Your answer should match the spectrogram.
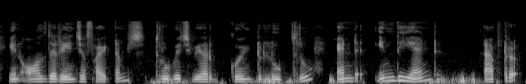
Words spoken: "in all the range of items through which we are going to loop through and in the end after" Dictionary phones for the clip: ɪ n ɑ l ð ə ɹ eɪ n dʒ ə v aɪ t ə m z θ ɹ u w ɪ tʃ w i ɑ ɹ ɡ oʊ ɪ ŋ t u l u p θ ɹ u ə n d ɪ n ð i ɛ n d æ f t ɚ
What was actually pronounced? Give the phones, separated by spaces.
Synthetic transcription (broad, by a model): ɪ n ɑ l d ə ɹ eɪ n dʒ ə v aɪ t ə m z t ɹ u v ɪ tʃ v i ɑ ɹ ɡ oʊ ɪ ŋ t u l u p t ɹ u ə n d ɪ n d i ɛ n d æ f t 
